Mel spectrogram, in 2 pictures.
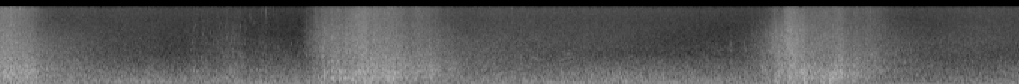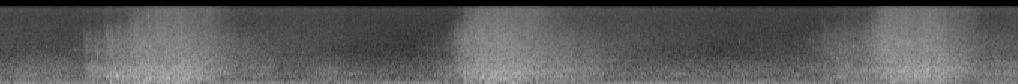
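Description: Small sea waves breaking at the water's edge and washing up the beach, one about every five seconds, each wash swelling and fading over about two seconds.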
